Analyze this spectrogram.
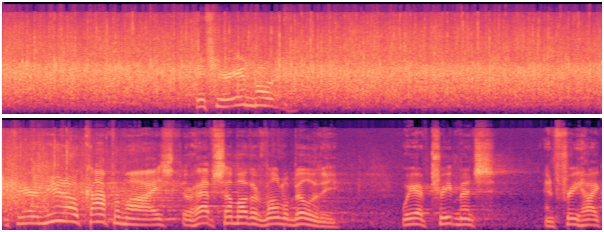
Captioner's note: applause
